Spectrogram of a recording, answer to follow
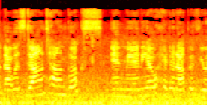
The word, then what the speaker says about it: Manteo: you're in manchester manteo manteo manio us locals call it manio not manteo that was that was the name of the guy um but the town is pronounced manio also it's kerala not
